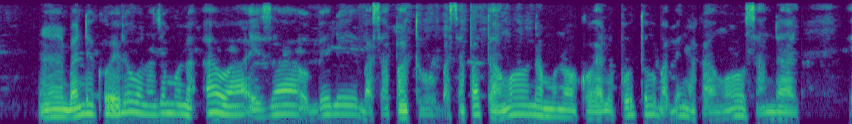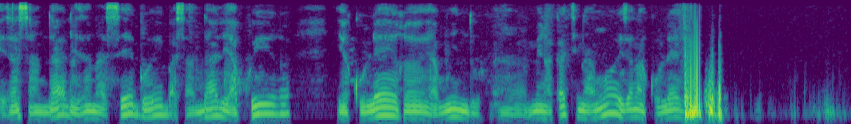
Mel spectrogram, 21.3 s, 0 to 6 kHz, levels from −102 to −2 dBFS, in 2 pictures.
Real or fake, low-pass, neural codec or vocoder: real; 5.4 kHz; none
